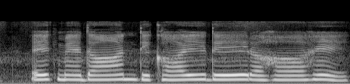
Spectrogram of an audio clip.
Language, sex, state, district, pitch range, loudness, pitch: Hindi, female, Rajasthan, Jaipur, 210-225 Hz, -12 LUFS, 215 Hz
